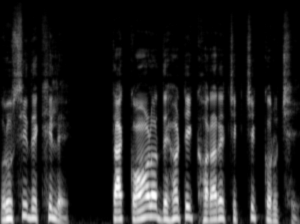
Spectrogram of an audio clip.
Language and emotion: Odia, neutral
